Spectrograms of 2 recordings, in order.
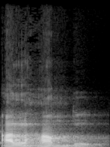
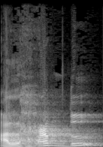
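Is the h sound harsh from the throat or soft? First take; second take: soft; harsh. First: The h is soft, like a plain breath. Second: The h is harsh, pushed from mid-throat. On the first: It means worn-out torn cloth. The speaker calls it wrong. "হালকাভাবে উচ্চারণ করে" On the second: It means all praise. The speaker calls it right. "এখানে শক্ত হা, বড় হা"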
